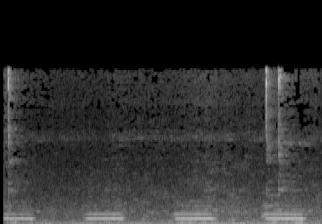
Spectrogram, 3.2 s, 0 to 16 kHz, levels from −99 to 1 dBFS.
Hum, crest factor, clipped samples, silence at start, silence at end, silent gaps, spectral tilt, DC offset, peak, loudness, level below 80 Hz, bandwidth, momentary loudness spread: none; 26 dB; under 0.1%; 0.05 s; 0 s; none; -4 dB/octave; under 0.1%; -10 dBFS; -35 LUFS; -50 dBFS; 12 kHz; 15 LU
